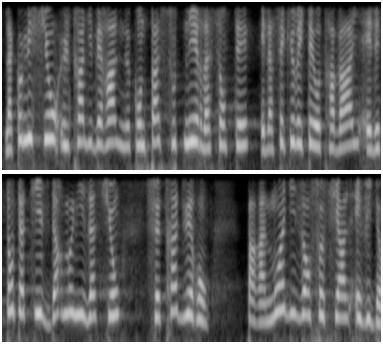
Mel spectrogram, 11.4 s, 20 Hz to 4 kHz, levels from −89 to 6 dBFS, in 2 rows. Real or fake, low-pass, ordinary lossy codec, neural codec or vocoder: fake; 3.6 kHz; none; codec, 24 kHz, 1.2 kbps, DualCodec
